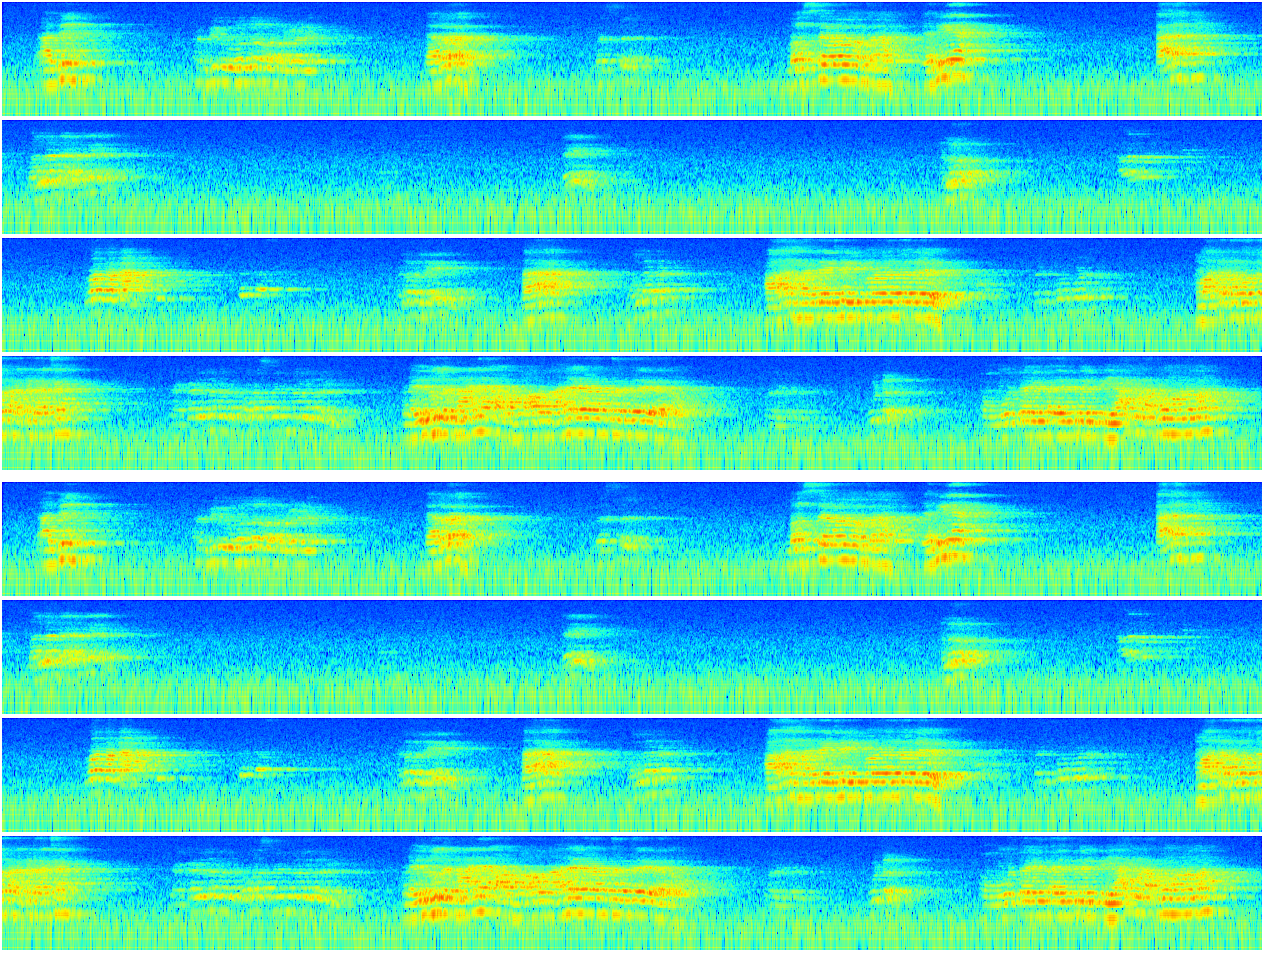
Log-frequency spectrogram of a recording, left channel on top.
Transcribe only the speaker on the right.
ಅಭಿ
ಯಾರೋ
ಬಸ್ ಯಾವ್ದು ಬಂತ ಎಲ್ಲಿಗೆ ಕಾಲಿ
<unintelligible> <inaudible>
<inaudible> <inaudible>
ಹಾ
ಹನ್ ಮಲ್ಲ ಇಲ್ಲ <unintelligible>
ಮಾತಾಡಕತ ನವು ಎಕಡ ಯಾಕ
ಇರ್ಲ ನಾಳೆ <unintelligible> ನಾನೇ ಹೇಳ ಅಂತ ಎಂದ ಹೇಳಣ
ಹ ಊಟ ಊಟ ಐತ್ರಿ ಯಾಕ್ ಲಾಭ ಮಾಡಲ್ಲ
